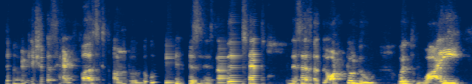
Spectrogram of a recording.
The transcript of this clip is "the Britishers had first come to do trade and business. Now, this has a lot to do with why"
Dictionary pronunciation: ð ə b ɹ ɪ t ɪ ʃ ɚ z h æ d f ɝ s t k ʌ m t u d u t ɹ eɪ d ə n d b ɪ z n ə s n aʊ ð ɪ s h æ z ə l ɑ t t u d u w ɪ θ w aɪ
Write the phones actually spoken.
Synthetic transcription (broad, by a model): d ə b ɹ ɪ t ɪ ʃ ɚ z h æ d f ɝ s t k ʌ m t u d u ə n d b ɪ z n ə s n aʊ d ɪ s h æ z ə l ɑ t t u d u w ɪ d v aɪ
